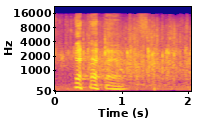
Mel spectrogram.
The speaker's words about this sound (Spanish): aplauso a Toy Story 4.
